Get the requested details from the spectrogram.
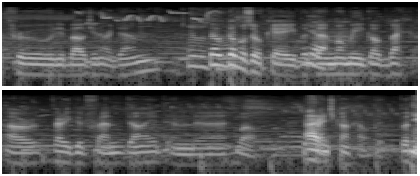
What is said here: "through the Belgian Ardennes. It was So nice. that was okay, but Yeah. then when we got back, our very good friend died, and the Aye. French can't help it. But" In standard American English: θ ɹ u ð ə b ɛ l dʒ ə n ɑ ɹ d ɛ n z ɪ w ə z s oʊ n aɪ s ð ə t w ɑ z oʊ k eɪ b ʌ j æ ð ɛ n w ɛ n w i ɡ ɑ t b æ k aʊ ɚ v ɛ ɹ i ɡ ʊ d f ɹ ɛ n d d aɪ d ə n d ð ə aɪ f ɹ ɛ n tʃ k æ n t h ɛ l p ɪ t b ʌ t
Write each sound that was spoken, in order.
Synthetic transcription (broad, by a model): θ ɹ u ð ə b ɛ l dʒ ə n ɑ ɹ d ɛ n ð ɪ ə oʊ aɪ ð ə t w ɑ z oʊ k eɪ b ʌ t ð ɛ n w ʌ n w i ɡ ɑ t b æ k aʊ ɚ v ɛ ɹ i ɡ ʊ d f ɹ ɛ n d d aɪ d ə n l ð ə f ɹ ɛ n tʃ k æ n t h ɛ l p ɪ t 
